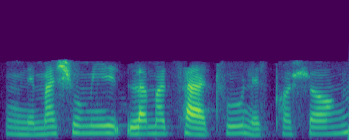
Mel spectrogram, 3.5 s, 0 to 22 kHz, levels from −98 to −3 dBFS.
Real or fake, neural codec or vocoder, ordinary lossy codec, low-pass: real; none; MP3, 32 kbps; 3.6 kHz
